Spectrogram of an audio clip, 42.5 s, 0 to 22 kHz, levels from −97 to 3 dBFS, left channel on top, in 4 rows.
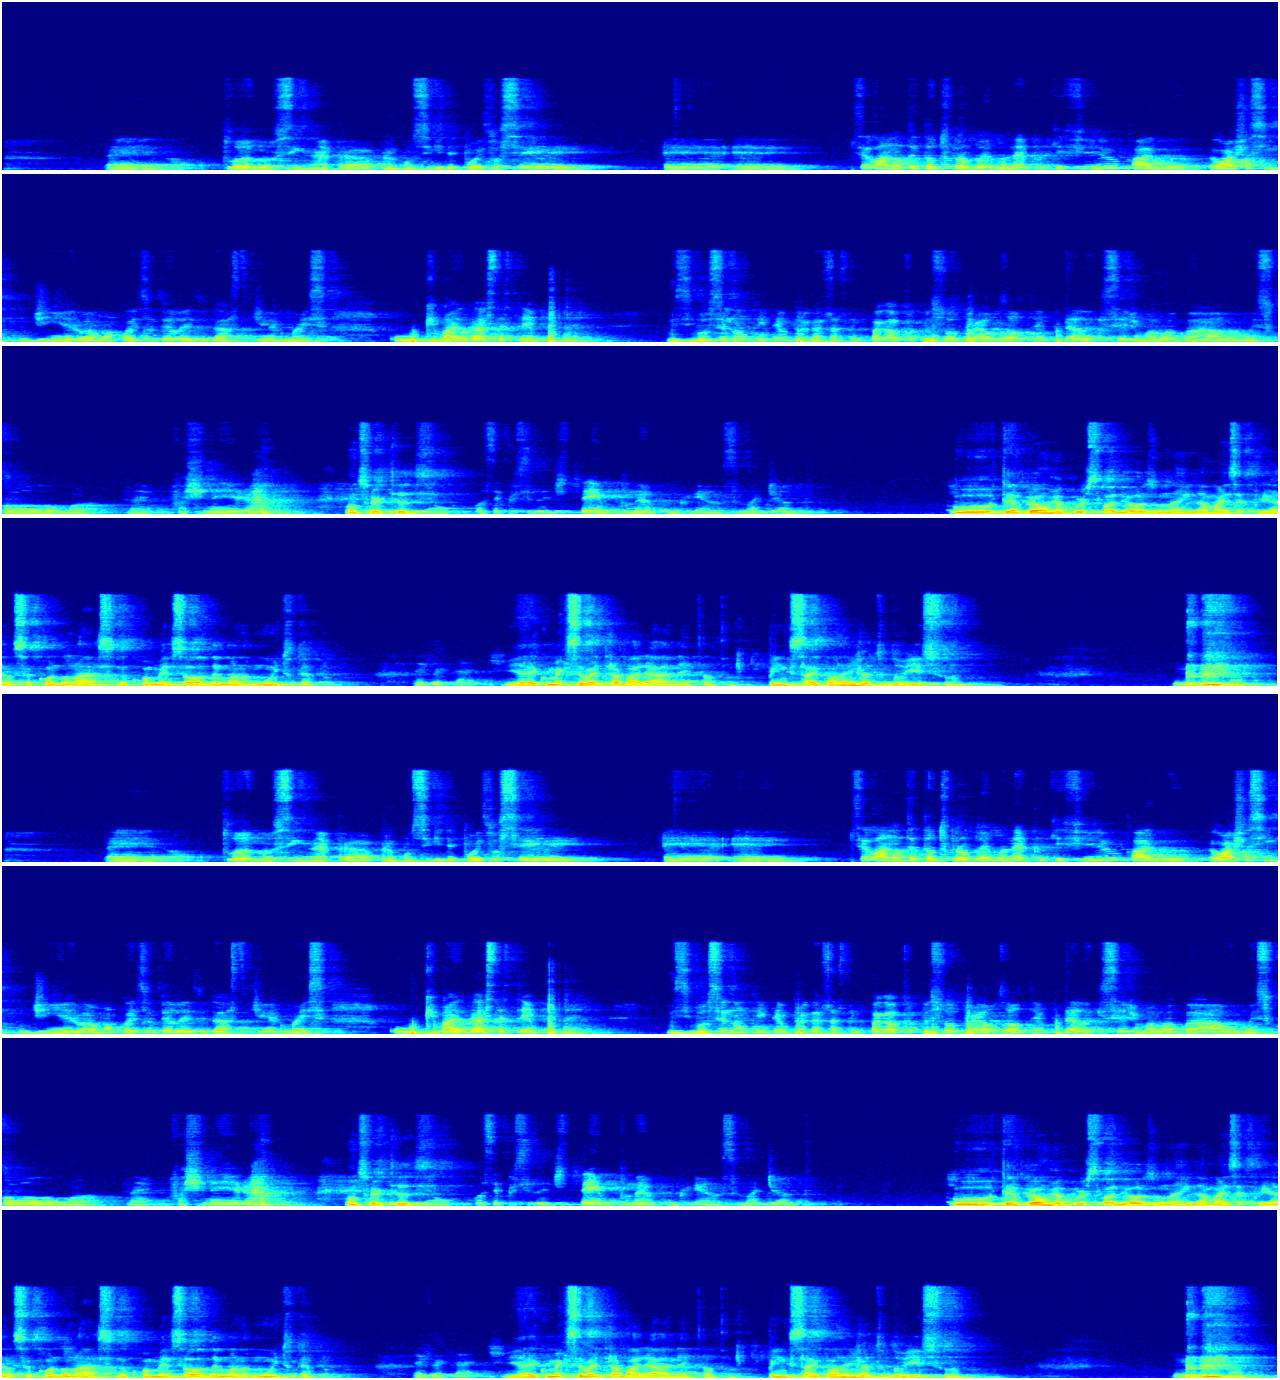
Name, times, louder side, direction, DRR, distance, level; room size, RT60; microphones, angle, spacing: voice 1, 0.9-1.6 1.8-4.8 5.5-6.6 7.1-15.5 16.2-24.2 24.8-25.3 25.6-27.9 29.1-29.6 31.6-32.3 35.3-36.0 41.6-42.3, right 1 dB, 75° right, 2 dB, 2.7 m, -38 dB
voice 2, 16.2-16.5 24.1-24.9 29.2-34.5 36.1-39.9 41.8-42.3, equal, 5° right, 4 dB, 1.8 m, -29 dB
27.5 x 27.0 x 7.9 m, 0.98 s
head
